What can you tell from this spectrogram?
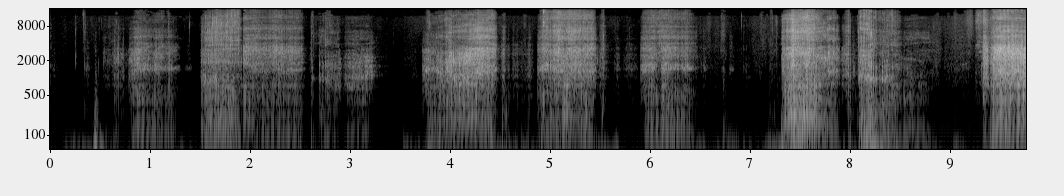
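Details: German Shepherd letting out loud, gruff barks and groaning vocalisations, roughly every one to two seconds, deep and rasping with irregular rhythm.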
